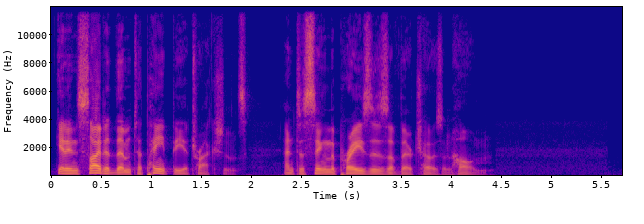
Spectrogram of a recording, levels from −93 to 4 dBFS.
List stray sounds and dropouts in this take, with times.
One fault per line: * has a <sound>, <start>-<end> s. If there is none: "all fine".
all fine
